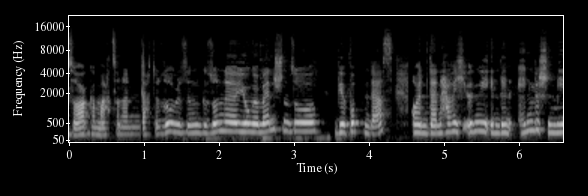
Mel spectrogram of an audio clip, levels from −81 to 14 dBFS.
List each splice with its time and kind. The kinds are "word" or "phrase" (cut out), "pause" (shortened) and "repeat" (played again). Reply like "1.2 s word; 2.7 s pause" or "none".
0.9 s word; 3.4 s pause; 4.5 s pause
